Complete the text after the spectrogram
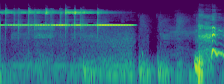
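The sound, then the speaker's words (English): A small bell rings rapidly and continuously for about two seconds, bright and tinkling, then stops; a brief burst of other noise follows near the end. “A little ding-dong, ding-a-ling-a-ling there.”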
